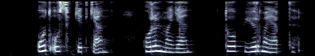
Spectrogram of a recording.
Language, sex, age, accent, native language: Uzbek, female, 18-24, Farg'ona, Uzbek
